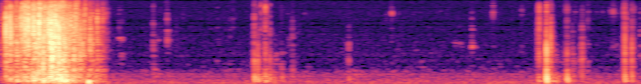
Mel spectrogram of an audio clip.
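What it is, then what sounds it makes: Bar soap shaved with a knife. A metal utility knife blade scrapes a solid green bar of soap held in the hand, shaving off flakes in one long, bright, gritty scrape lasting under a second. Quiet follows, broken by a few short, crisp crackles and clicks.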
